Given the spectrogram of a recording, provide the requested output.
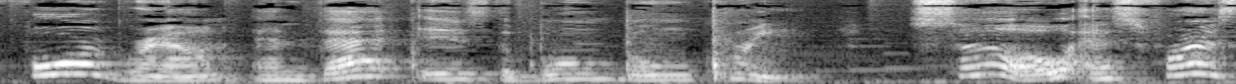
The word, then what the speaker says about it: Bum Bum: it I did say bum bum I I sure did I said bum bum but the correct pronunciation is boom boom not Bumbo but boom boom you know like boom goes to Dynamite and so as we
